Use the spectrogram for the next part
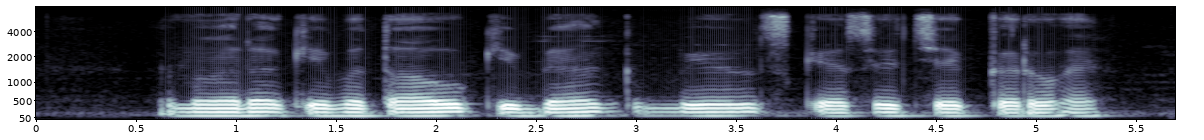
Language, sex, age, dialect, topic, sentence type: Magahi, male, 18-24, Southern, banking, question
